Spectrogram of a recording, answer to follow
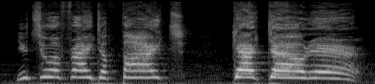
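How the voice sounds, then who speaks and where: Shouting in a put-on character voice, a man delivers his lines. His pace is very slow. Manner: taunting, challenging.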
